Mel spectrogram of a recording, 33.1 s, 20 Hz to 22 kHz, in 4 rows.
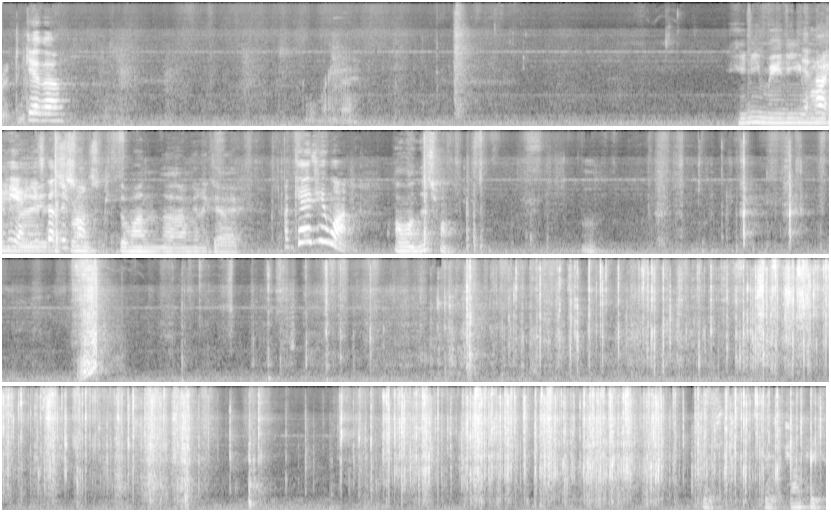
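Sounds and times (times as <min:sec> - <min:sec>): wrapper crinkling and tearing: 0:21.0 - 0:33.0.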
